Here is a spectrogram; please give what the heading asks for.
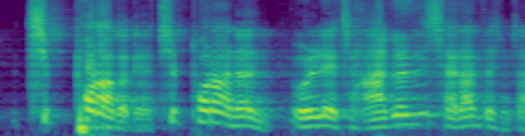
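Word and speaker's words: צִפֹּרָה: 잭째거리던 시보라가 없으니 갑자기 온 세상이 조용해졌습니다. 정막감이 됩니다. 이보라 시보라 원래 발음이 치포라거든요.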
